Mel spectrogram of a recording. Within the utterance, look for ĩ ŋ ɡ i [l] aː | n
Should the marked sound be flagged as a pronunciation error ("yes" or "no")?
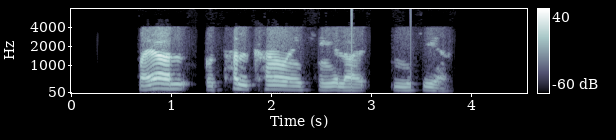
no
